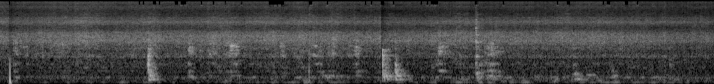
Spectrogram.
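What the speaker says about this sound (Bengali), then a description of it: "এইসব ইলিশ মাছ ভাজা নিয়ে নিয়েছি।" Hilsa fish frying in a pan gives a steady sizzling hiss, broken by several sharper crackles and spatters from the hot oil, with no talk over it.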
